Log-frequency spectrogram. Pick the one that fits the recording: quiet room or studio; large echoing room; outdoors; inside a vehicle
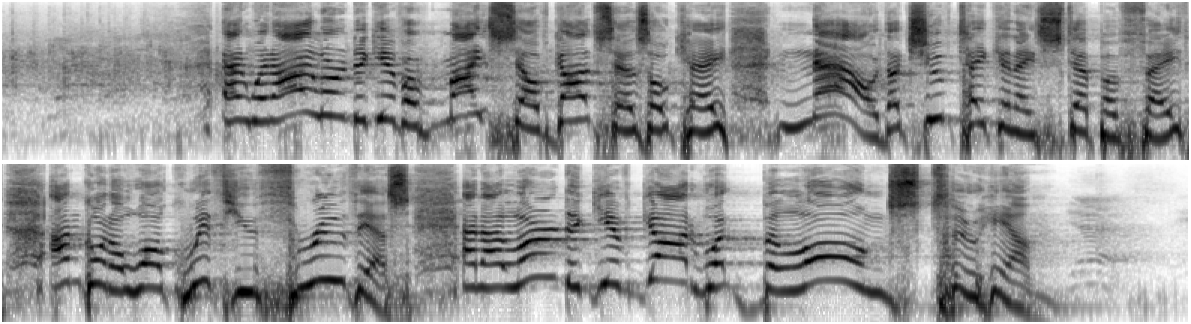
large echoing room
